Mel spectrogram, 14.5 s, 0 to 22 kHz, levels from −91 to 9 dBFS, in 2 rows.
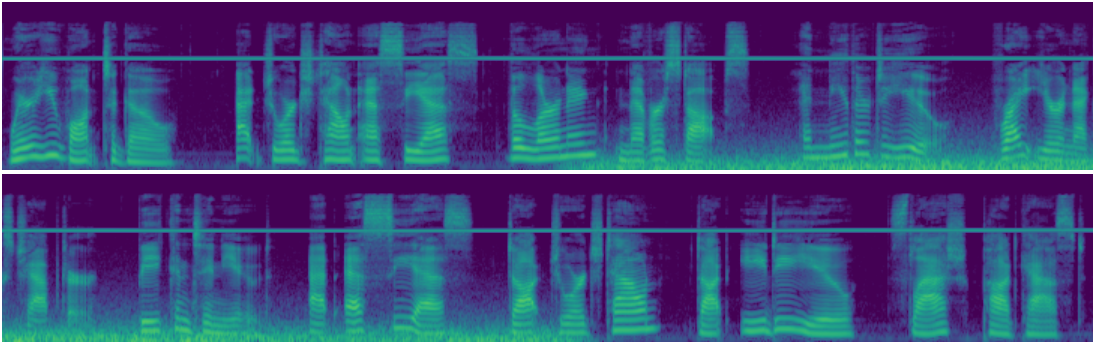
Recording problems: high-pitched whine; loud; throughout; 6.5 kHz, 8 dB below the speech
wind noise on the microphone; occasional gusts; from 4 to 11 s; 20 dB below the speech

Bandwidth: 14 kHz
